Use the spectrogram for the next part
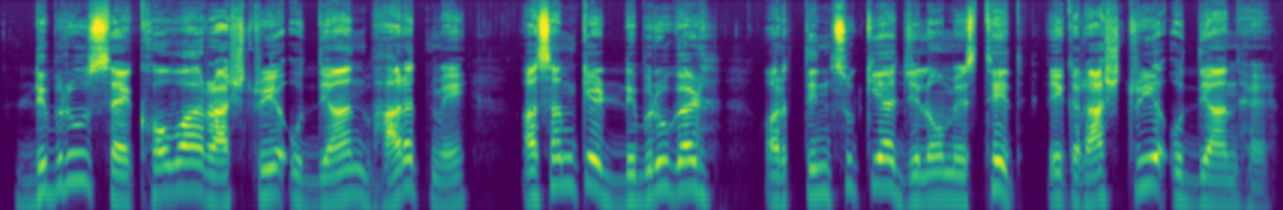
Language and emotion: Hindi, neutral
